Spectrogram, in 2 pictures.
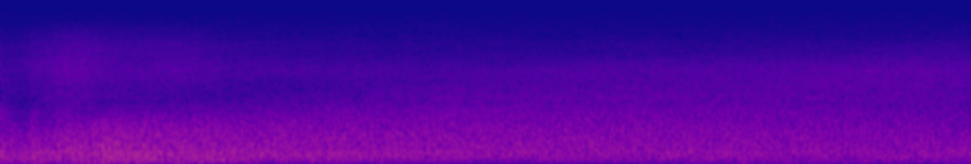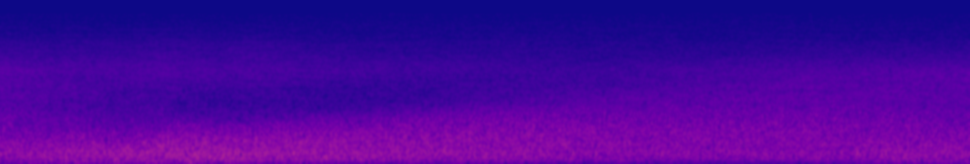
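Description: Small waves breaking on a sandy beach and washing up the shore: a steady low rush that swells just after the start and again about halfway through.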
